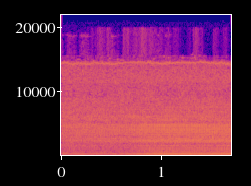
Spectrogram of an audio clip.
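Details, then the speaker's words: Ampeg Heritage B-15 reissue 6L6 bass amp, after cleaning input jack contacts: steady low buzz with fixed tone, no playing, worse with volume up, mostly on channel 2; channel 1 pretty clean; channel 2 preamp buzz remains. "There's still some buzzing, mostly on channel 2. Channel 1 is pretty clean."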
